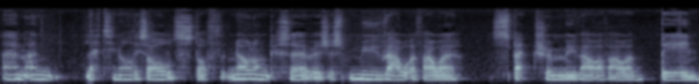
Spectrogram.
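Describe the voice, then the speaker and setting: A woman with a British accent at a moderate pace. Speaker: oracle card reader. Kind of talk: tarot-style card reading monologue. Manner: casual, hesitant with fillers.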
